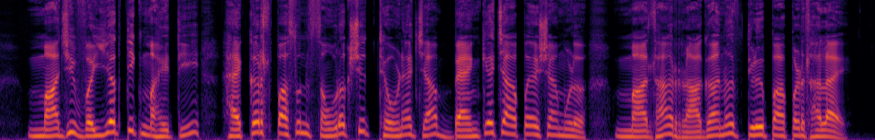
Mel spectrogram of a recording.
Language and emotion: Marathi, angry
